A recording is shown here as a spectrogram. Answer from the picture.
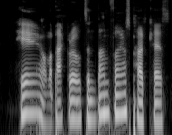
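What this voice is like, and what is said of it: Morgan Freeman impression. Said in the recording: “impersonations ... My name is Morgan Freeman”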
